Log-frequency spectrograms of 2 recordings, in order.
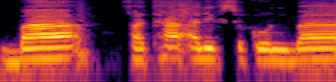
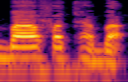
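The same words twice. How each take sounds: First: Final "বা" held long as baa; lengthened vowel. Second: "বা" with a short a sound; short vowel. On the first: Teacher demonstrates madd to learners, lengthened "বা". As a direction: draw out the a in "বা". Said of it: "সাউন্ডটা দীর্ঘায়িত হবে". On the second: Teacher shows learners the short fatha sound, short vowel "বা". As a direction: end on a quick, short "বা". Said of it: "এগুলো খুবই short sound হবে". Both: Shown as a demonstration.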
